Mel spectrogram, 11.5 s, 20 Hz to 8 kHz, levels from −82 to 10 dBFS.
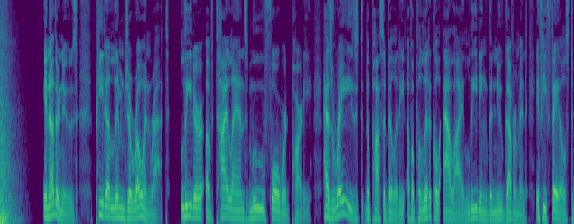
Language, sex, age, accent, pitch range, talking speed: English, male, 30-49, American, 95-125 Hz, 140 wpm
